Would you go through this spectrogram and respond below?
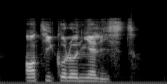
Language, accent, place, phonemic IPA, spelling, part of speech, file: French, France, Lyon, /ɑ̃.ti.kɔ.lɔ.nja.list/, anticolonialiste, adjective / noun, LL-Q150 (fra)-anticolonialiste.wav
- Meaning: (adjective) anticolonialist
